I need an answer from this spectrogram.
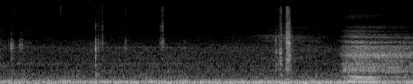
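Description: Idling car engine giving a steady low hum, with scattered light clicks and knocks over it and a short scraping rustle near the end.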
